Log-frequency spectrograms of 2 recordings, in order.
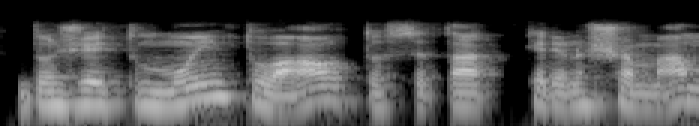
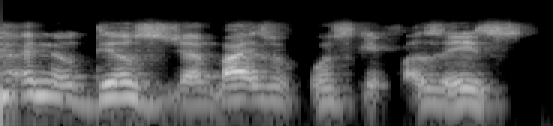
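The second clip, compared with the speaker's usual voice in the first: mock despair; 3 semitones higher than usual. Nervous guy imagining talking to the girl, mock despair. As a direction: sigh it out like you'll never manage. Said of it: "sentimento de desespero".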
